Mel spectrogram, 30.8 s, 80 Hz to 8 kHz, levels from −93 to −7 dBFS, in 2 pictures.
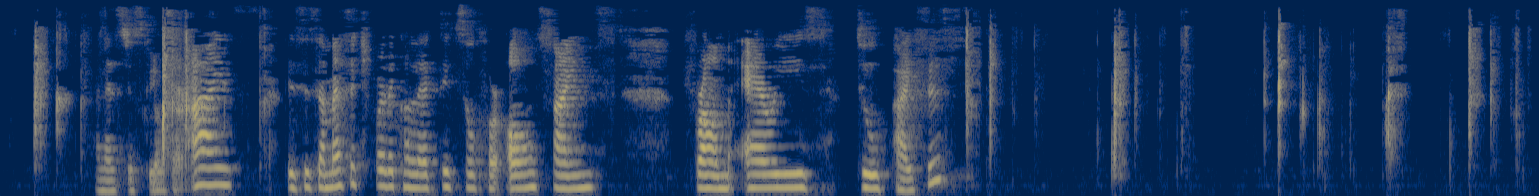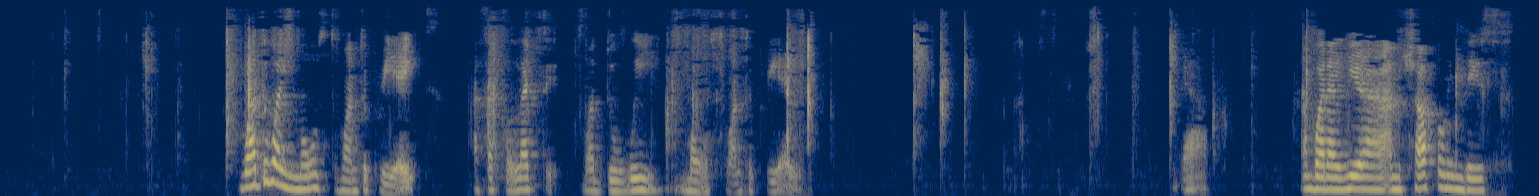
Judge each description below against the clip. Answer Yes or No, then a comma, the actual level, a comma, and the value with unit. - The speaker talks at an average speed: No, slow, 90 wpm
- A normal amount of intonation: Yes, average, 4.0 semitones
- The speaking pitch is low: No, high, 195 Hz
